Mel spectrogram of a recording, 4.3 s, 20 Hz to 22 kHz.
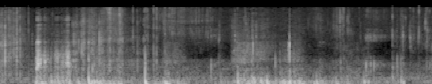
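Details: Charlie, a 13-year-old male dog, munches baby napa cabbage indoors. The bites come as dense, irregular crunches, with sharp cracks and wet chewing packed closely together in a small, quiet room.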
